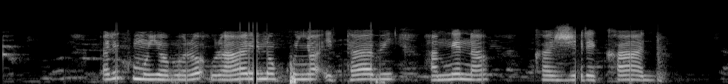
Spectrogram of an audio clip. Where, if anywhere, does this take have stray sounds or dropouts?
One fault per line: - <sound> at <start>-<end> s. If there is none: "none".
- dropout at 5.8-5.8 s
